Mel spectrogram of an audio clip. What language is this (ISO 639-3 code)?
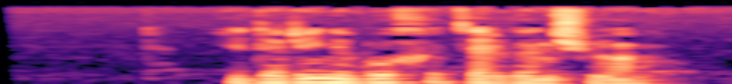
pus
